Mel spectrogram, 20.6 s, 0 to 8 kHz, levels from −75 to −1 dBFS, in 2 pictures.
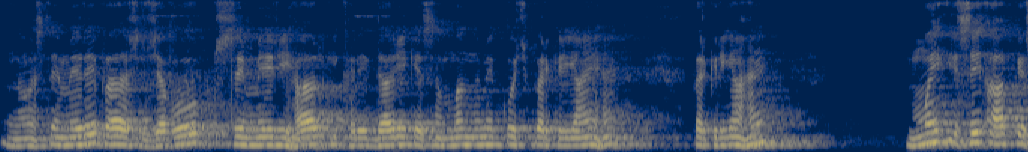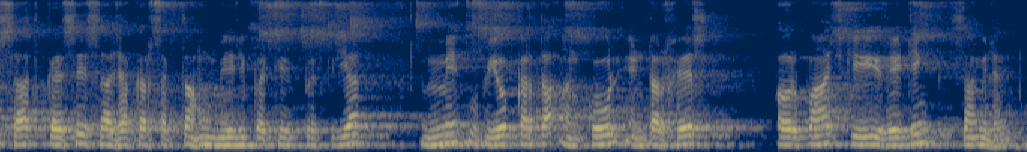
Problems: none marked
